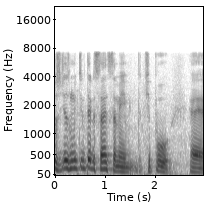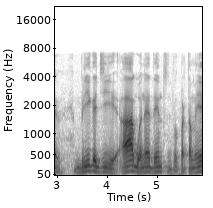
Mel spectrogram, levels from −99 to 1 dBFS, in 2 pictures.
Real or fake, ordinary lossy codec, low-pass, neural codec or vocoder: real; none; 7.2 kHz; none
